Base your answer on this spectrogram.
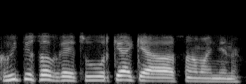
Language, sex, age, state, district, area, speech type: Kashmiri, male, 18-30, Jammu and Kashmir, Ganderbal, rural, conversation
